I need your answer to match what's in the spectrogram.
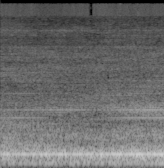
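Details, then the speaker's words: Air conditioner outdoor unit at a preschool, after repair, left running: steady even hum with no rattling, no bumping, no nothing; runs good, a healthy normal run. "No rattling, no bumping, no nothing. That's a little high,"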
